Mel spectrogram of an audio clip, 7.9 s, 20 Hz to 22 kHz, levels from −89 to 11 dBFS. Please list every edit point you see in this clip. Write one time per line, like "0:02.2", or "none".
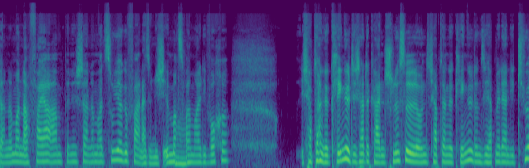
0:02.6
